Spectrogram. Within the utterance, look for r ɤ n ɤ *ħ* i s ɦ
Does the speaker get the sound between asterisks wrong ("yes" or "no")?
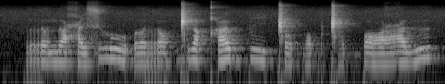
no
